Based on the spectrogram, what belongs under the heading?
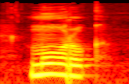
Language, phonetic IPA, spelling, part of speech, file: Ukrainian, [ˈmɔrɔk], морок, noun, Uk-морок.ogg
- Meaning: 1. darkness, murk 2. twilight 3. gloom, hopelessness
